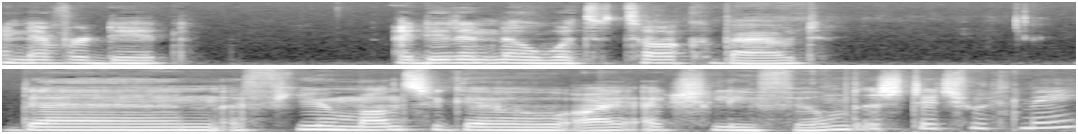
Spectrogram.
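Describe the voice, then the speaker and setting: A woman with a non-native accent speaks at a moderate pace, her fairly low voice somewhat breathy with ordinary pitch variation. The recording is very clean, with a silent background. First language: not English. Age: 30s. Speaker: cross-stitch vlogger. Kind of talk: casual chat. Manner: halting.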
